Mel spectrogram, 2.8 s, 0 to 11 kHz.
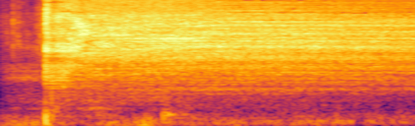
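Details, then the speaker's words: Military LMTV (Stewart & Stevenson 1088 series 6x6 5-ton) cab air suspension after fitting new airbags to fix shock upper-mount bushing clunk: sharp air rush as cab lifts, easing over three seconds, no clunk on repaired side. "If I lift up here, you can hear the hiss, and I can hear the clunk on the other side, but no more clunk on this side."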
